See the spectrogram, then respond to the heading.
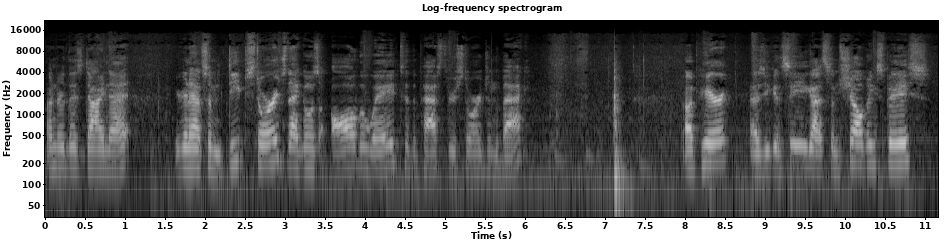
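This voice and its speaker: A young man giving a relaxed, plainspoken walkaround tour of a small camping trailer, filmed on a handheld phone outdoors and then inside. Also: fairly high pitch, unhurried. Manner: relaxed, plainspoken, pointing things out as he goes.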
